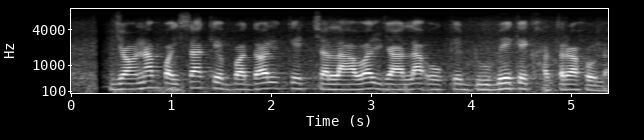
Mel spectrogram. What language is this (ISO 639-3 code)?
bho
